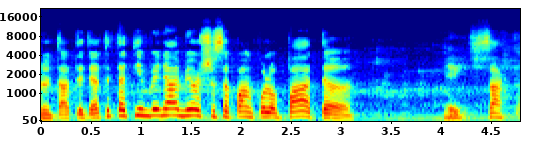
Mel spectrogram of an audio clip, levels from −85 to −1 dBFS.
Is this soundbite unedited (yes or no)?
yes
